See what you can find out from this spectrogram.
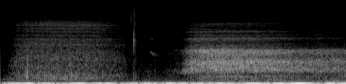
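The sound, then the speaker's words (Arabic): Deep breathing demonstrated by a person: two long, loud breaths of rushing air, split by a brief pause, with no talk over them. “الآن حان دوري كي أسألكما، كيف تتنفسان؟ هكذا.”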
